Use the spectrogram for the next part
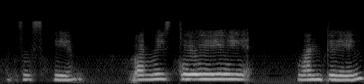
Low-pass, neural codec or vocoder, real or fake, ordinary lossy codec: none; codec, 16 kHz, 0.5 kbps, FreqCodec, smaller model; fake; none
